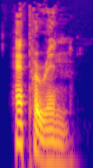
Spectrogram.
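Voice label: "heparin", British English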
